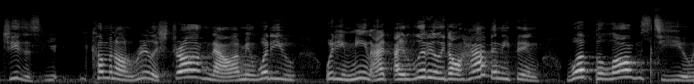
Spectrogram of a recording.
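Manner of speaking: acted bewilderment, rising in volume and pitch; flustered protest. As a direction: protest as if wrongly accused. Acting out flustered reply to Jesus.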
